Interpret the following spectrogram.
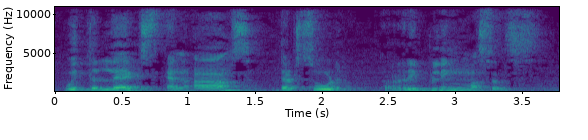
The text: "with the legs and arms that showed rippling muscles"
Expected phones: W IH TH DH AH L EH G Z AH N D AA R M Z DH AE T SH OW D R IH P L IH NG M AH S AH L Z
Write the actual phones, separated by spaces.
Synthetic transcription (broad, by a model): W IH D L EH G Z AH N D AA R M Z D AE T S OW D R IH P L IH NG M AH S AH L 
